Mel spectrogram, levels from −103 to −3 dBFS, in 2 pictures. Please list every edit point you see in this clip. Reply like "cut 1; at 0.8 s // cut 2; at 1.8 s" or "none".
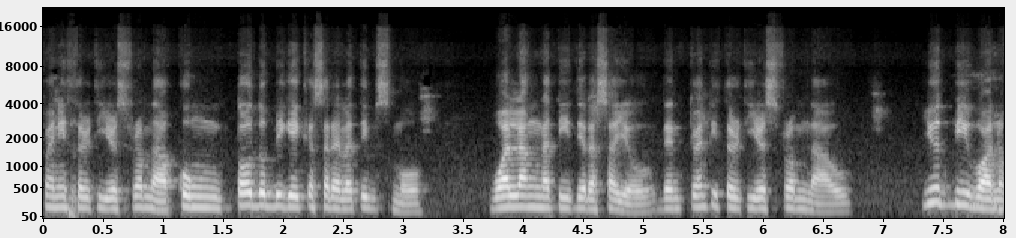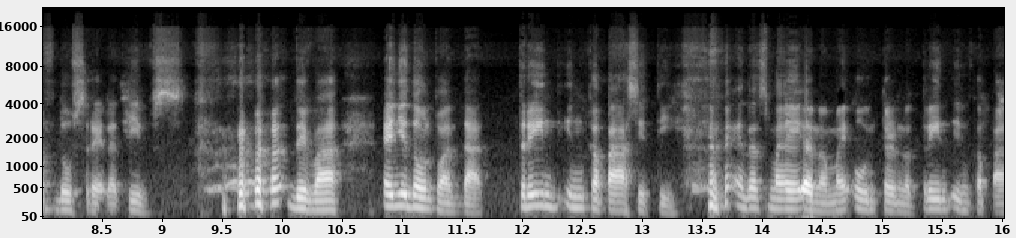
cut 1; at 11.9 s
